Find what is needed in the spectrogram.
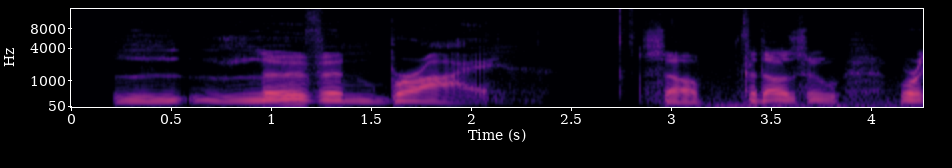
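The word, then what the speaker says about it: Löwenbräu: I know I asked her how to pronounce Lowenbrau and she said in German or in Bavarian it's pronounced live and bry so for those who were curious about that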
